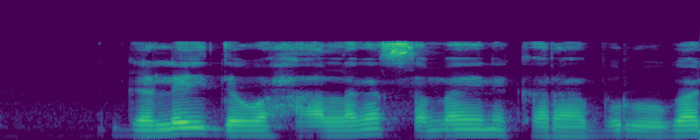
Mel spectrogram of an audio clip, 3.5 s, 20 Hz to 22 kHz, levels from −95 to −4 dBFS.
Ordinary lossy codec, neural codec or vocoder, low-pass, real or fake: none; none; 7.2 kHz; real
